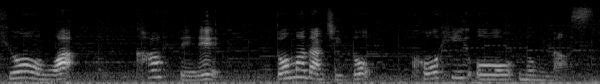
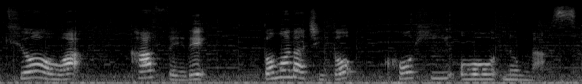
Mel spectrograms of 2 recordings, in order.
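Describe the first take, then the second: No difference in how they are said.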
